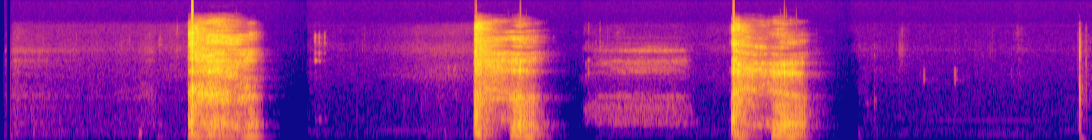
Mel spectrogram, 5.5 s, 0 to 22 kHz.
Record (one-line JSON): {"three_cough_length": "5.5 s", "three_cough_amplitude": 32768, "three_cough_signal_mean_std_ratio": 0.3, "survey_phase": "beta (2021-08-13 to 2022-03-07)", "age": "45-64", "gender": "Female", "wearing_mask": "No", "symptom_cough_any": true, "symptom_new_continuous_cough": true, "symptom_runny_or_blocked_nose": true, "symptom_sore_throat": true, "symptom_fatigue": true, "symptom_fever_high_temperature": true, "symptom_headache": true, "symptom_onset": "6 days", "smoker_status": "Never smoked", "respiratory_condition_asthma": false, "respiratory_condition_other": false, "recruitment_source": "Test and Trace", "submission_delay": "4 days", "covid_test_result": "Positive", "covid_test_method": "ePCR"}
